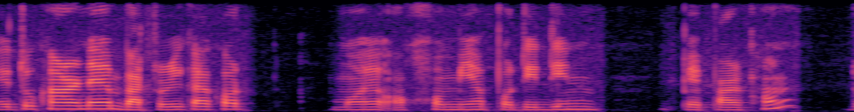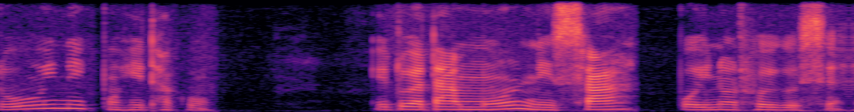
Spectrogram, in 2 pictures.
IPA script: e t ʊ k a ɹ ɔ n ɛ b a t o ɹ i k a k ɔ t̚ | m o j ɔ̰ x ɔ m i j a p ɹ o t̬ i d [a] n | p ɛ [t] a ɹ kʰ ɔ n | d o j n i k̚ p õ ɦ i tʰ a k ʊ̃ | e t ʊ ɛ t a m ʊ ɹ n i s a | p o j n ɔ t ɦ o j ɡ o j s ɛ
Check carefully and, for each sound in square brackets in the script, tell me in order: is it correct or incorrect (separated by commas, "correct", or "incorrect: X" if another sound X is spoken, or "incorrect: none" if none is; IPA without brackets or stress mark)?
incorrect: i, incorrect: p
